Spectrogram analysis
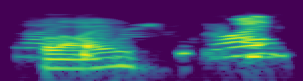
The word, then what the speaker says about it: climb: Again, you realize that the C, even though it's in the second sound, it also says the k sound. Climb.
